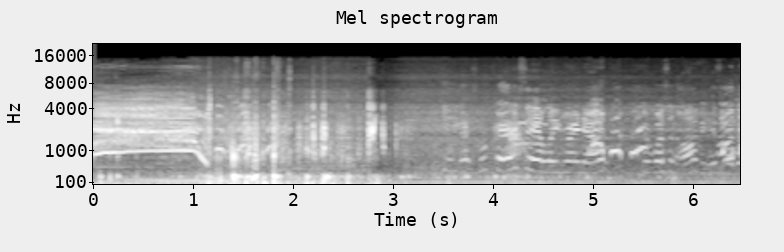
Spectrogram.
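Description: A woman's long, held scream lasting about a second, sliding down as it ends, then wind buffeting the microphone, with short squeals and laughs near the end, high on a parasail behind a tow boat.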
